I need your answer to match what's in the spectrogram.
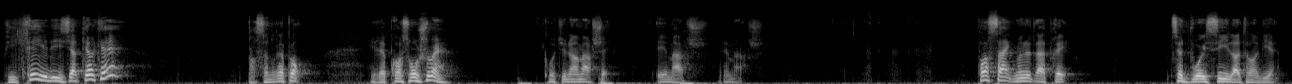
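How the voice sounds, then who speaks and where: Lively man telling a folk tale. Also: medium pitch, normal speed, long pauses. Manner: conversational, repetitive "il dit" framing, asides to listeners. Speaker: storyteller.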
